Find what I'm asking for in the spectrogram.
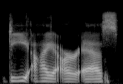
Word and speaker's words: Dirs: The Oliver, sorry, the author's name is Oliver Durs, Dirs, but pronounced like Sirs.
